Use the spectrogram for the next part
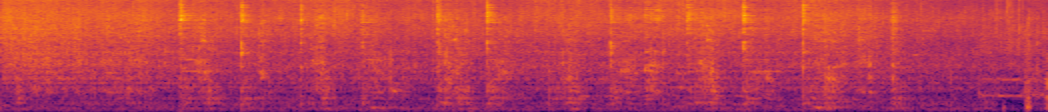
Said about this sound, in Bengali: আর দিলাম লঙ্কার গুঁড়ো আর জিরার গুঁড়ো দিয়ে ভালো করে কষাবে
